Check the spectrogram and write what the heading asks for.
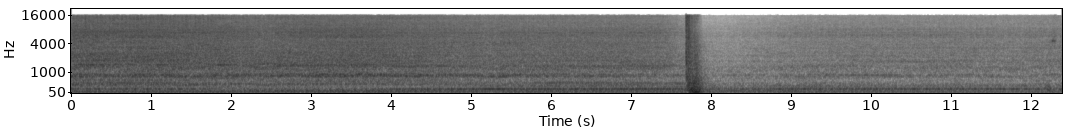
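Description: Chevrolet 327 V8 idling steadily. About eight seconds in, the hood slams shut with one loud bang, and the engine sounds duller after it.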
